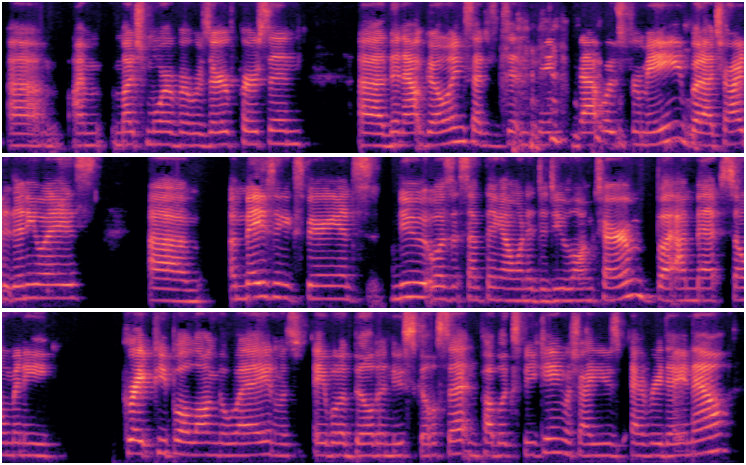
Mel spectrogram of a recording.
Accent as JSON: {"language": "English", "region": "Western Kentucky", "country": "United States", "tie": "born or raised there", "also_born_or_lived": "Durham, North Carolina / Chicago", "moved": "as an adult", "said": "I'm a very proud Kentucky native"}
